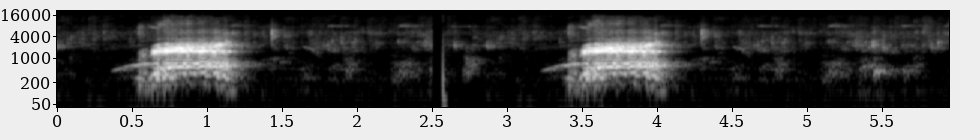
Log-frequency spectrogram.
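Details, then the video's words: Ram bleating: two loud, hoarse, harmonic bleats, each about half a second long and roughly three seconds apart, with quiet background between them. "Carneiro berrando"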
